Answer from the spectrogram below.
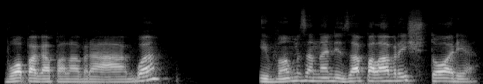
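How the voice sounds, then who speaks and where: A man's voice: fairly high pitch, normal speed. A man with a Brazilian Portuguese accent teaching an exam-prep lesson at a whiteboard, explaining step by step and checking in with his students.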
